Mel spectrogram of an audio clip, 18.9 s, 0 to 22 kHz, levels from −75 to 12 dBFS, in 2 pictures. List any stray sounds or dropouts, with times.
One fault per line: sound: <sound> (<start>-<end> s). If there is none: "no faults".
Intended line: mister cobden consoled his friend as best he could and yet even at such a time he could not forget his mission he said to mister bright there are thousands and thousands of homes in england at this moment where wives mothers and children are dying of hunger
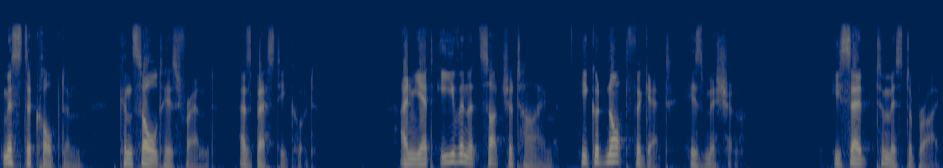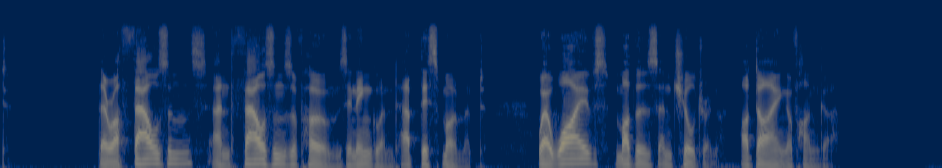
no faults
